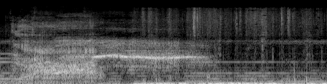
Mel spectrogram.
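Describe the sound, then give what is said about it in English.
Two pale, smooth-skinned monsters let out a loud, harsh roar with a shrill, screeching edge that sustains for about two seconds, then trails off into a rough, rumbling fade. No one speaks. “Uh, they both let out a roar and they start sprinting towards you.”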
